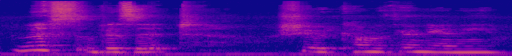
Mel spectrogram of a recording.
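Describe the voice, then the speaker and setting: A woman's voice: a little high, moderate pace, warm tone, slight background noise. A woman reading a fairy-tale novel aloud as scripted ASMR narration, recorded at a distance in a roomy space. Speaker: audiobook-style reader for ASMR channel.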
